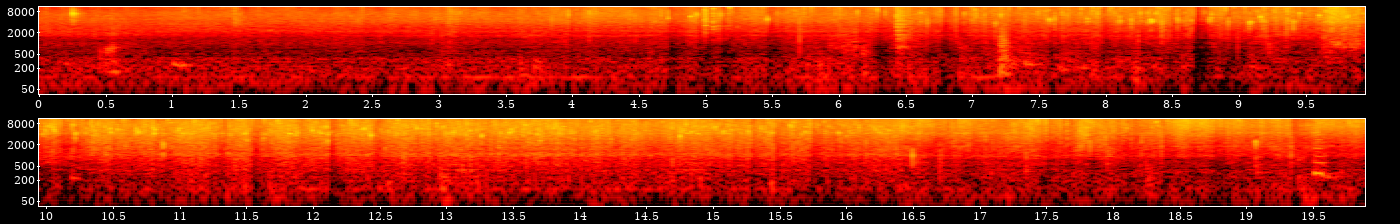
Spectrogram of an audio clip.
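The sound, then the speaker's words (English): Onion frying in hot oil makes a steady, dense sizzle and crackle that runs continuously throughout, with bright hissing texture and small pops, heard alone without talk. “So if you don't have cumin, you can check with onion, and that's how you know that it's good temperature. See that sound?”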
